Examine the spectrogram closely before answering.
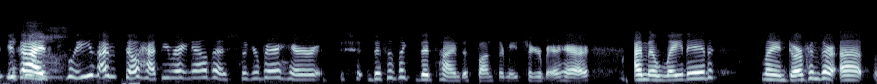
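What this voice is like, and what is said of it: Very perky, excited voice. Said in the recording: “you sound mad perky right now”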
